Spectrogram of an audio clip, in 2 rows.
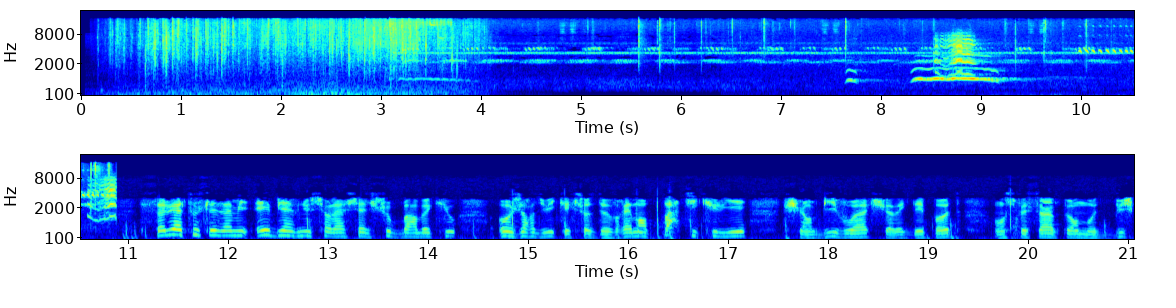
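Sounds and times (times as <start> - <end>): campfire crackling: 0.0 - 11.0
crickets chirping: 3.0 - 10.9
owl hooting: 7.6 - 10.9.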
